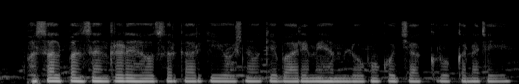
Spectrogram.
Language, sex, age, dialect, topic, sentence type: Hindi, male, 25-30, Awadhi Bundeli, agriculture, statement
